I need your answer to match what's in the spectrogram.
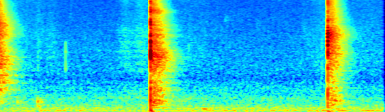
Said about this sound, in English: I do have to clap real quick just so I can resync the video because I'll cut out that middle point. You don't have to clap. I will clap only.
